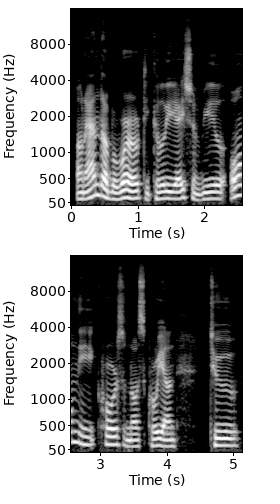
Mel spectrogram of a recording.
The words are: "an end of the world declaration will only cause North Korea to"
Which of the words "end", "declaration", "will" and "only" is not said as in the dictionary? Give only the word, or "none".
declaration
